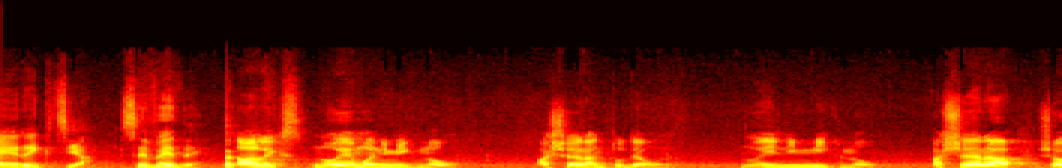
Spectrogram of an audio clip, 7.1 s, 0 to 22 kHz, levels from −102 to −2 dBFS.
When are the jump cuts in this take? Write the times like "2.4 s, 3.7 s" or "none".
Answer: 1.5 s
